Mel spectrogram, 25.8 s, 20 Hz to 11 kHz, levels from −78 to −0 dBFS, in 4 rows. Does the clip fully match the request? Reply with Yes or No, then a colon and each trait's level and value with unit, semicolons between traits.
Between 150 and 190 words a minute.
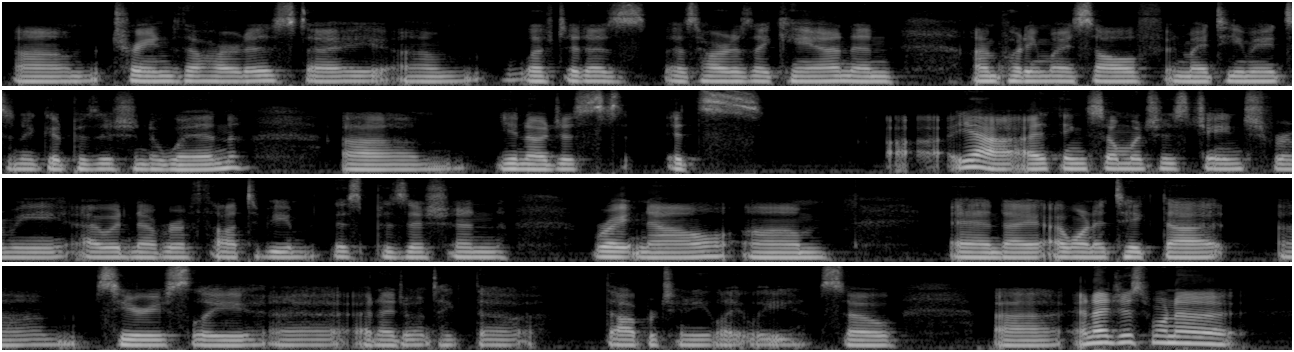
Yes: average, 185 wpm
